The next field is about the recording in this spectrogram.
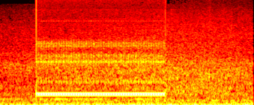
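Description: A flip phone's dial tone plays as a quiet, steady, single-pitched tone that starts and stops abruptly, lasting just over a second over a low background hum.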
